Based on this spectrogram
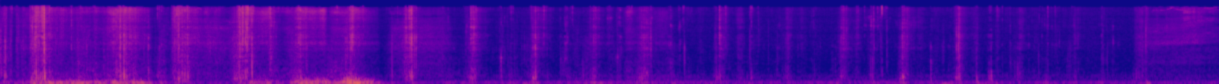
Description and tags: Me eating a pretzel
